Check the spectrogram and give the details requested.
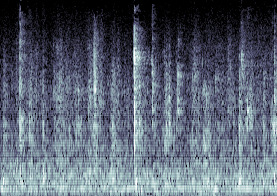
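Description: Close-miked eating sounds: crunchy bites into crisp cucumber sticks and wet chewing, with scattered sharp crunches, the loudest about two and a half seconds in.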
